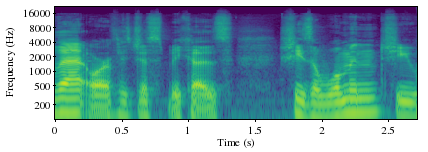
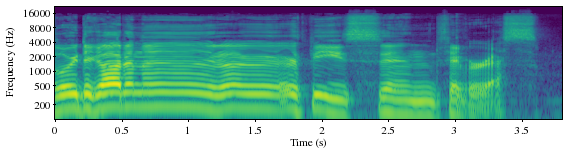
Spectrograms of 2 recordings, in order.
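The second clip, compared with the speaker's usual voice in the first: mock high, booming, resounding heavenly voice, "earth" drawn out; 5 semitones higher, 4 dB louder than usual. Retelling the angel's announcement to the shepherds, in a booming voice. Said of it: "said in a booming voice".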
